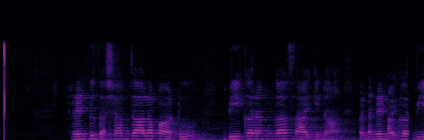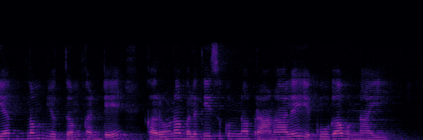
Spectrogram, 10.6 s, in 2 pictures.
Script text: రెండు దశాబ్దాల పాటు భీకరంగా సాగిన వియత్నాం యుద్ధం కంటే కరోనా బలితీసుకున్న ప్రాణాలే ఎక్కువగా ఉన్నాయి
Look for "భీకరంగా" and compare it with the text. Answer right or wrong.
right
